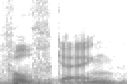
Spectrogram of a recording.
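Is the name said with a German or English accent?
German. It is said with a German accent.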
